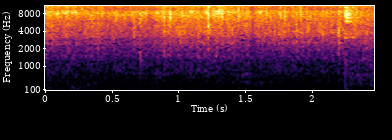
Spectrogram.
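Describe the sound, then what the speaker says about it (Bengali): Onions frying in a pan with ginger, two chillies and chopped tomato added give a loud, steady, close hiss of sizzling oil that carries on unbroken, with no voices. "এর মধ্যে আদা আর দুটো লঙ্কা আর টমেটো কুচি দিয়ে দেবো।"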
